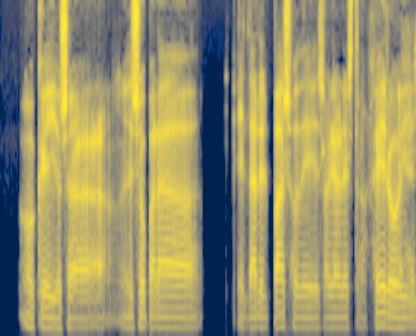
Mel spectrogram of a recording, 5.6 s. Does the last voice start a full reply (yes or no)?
no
